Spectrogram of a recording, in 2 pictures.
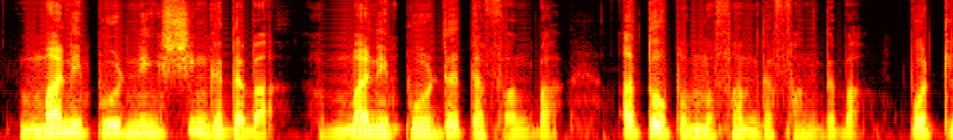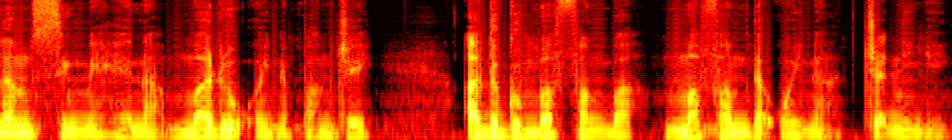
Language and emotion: Manipuri, neutral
